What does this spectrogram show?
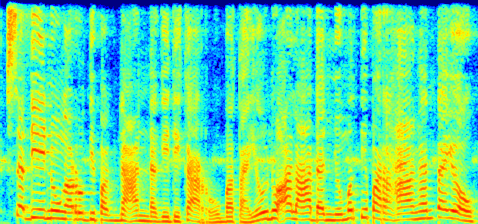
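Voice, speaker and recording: A woman's voice: on the high side, lively intonation, normal speed, a bit bright. A woman with an Ilocano accent playing an exasperated, nosy neighbourhood woman in a comedy radio drama.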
